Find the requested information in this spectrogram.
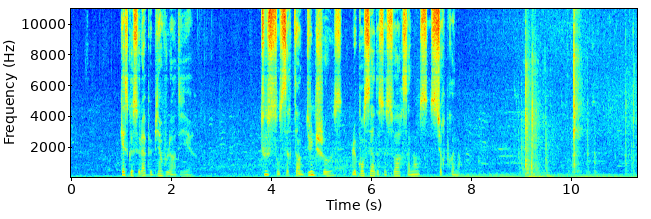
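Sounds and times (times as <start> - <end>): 
speech: 1.0 - 2.6, 3.8 - 8.0
sharp mechanical clunks of concert hall doors sliding open: 8.9 - 11.3.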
